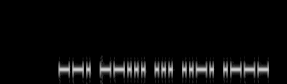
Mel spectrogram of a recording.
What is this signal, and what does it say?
Morse code, heard as a keyed tone, about 36 wpm, 700 Hz. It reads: G7SFJ
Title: DXCC-100 Call Signs - 5 Characters - 35wpm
